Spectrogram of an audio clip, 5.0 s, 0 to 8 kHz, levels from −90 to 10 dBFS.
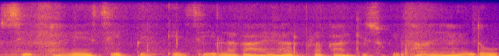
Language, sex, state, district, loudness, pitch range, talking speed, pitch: Hindi, female, Bihar, Vaishali, -14 LUFS, 150-160 Hz, 170 wpm, 155 Hz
